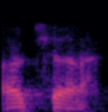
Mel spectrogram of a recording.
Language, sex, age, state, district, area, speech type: Hindi, male, 30-45, Bihar, Vaishali, urban, conversation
